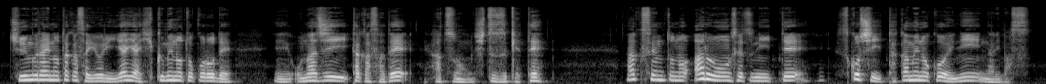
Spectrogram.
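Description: A man teaching pronunciation in a slow, careful lecture, pausing to model single syllables and words. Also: fairly high pitch. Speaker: language teacher.

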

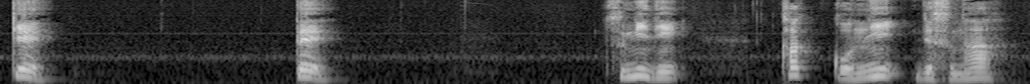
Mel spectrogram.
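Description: A man teaching pronunciation in a slow, careful lecture, pausing to model single syllables and words. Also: fairly high pitch. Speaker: language teacher.

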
